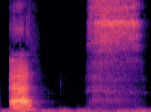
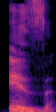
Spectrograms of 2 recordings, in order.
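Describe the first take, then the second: First: A full eh vowel, then an s sound. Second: A short lazy vowel, then a z sound. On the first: The speaker calls it wrong. "they will say eh, s. But we know that it's not S" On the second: The speaker calls it right. "we are adding a schwa and the z sound. So it sounds more like is"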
